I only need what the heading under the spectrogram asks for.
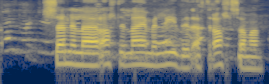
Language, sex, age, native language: Icelandic, male, 13, Icelandic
